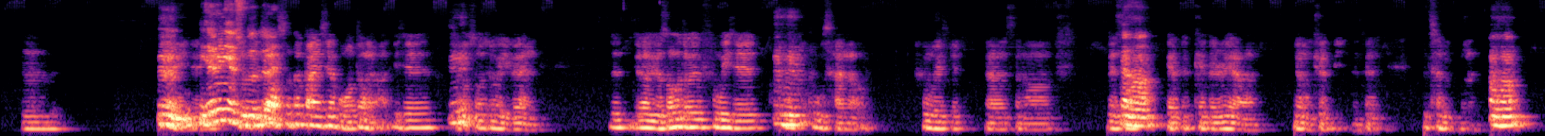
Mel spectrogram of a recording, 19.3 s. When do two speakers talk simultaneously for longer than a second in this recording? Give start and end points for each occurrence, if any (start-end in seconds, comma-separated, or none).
2.0-3.5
